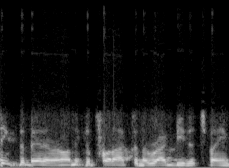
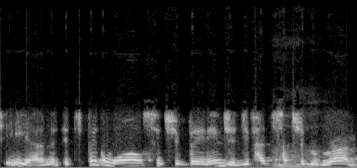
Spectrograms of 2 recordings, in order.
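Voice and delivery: put-on broad New Zealand accent, pitched up; 6 semitones higher than usual. Retelling what your doctor said on the sidelines in Canberra, in Sharon Flahive's thick Kiwi accent. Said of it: "she said in a thick Kiwi accent".

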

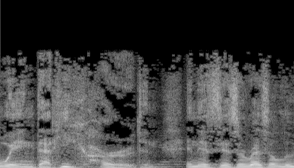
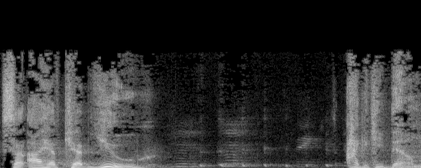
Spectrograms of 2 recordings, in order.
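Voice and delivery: heavy, knowing sarcasm in swooping sing-song. Retelling what the Lord said to the speaker: retelling a sarcastic tone. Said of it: "it was almost a level of sarcasm".

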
